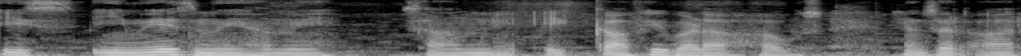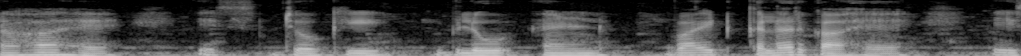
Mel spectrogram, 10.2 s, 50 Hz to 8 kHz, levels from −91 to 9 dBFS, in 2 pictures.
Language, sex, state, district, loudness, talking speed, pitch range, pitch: Hindi, male, Chhattisgarh, Balrampur, -20 LUFS, 135 wpm, 105-120 Hz, 110 Hz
